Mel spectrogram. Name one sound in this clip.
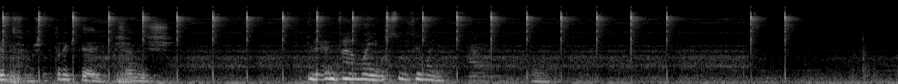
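A gas stove igniter clicks rapidly and steadily.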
